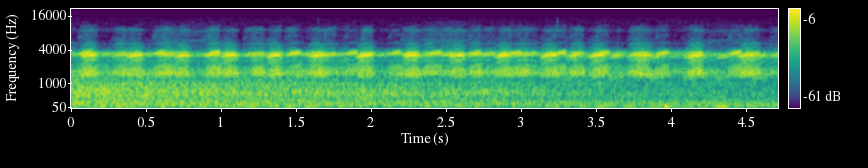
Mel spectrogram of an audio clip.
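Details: Many frogs calling together in a rice paddy in Japan, a paddy different from an earlier one: fast, regular pulsed croaking, roughly three per second, forming an unbroken dense chorus.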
